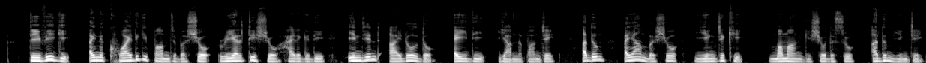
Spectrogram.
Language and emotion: Manipuri, neutral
